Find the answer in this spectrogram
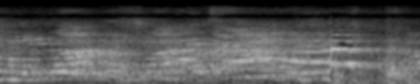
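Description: Several women's voices talking over one another, lively chatter in a room, with no single voice clear.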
